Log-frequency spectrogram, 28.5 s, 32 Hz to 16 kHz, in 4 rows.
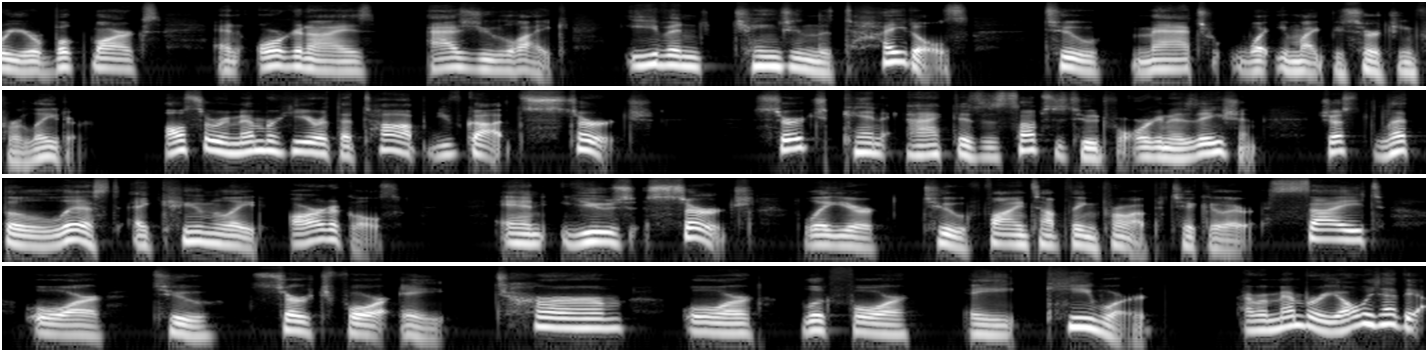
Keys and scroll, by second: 18.0-20.1 typing, 21.2-26.2 typing.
